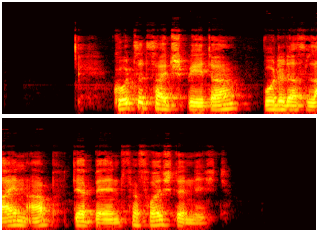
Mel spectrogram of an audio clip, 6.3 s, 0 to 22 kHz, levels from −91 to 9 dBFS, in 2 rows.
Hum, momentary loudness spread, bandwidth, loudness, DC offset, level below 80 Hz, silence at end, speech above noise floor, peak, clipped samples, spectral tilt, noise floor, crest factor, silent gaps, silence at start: none; 15 LU; 9.4 kHz; -16 LUFS; under 0.1%; -56 dBFS; 1.05 s; 66 dB; -2 dBFS; under 0.1%; -5 dB/octave; -82 dBFS; 16 dB; none; 0.75 s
